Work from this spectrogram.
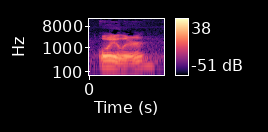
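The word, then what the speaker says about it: Euler: guy's name was Leonard Oiler pronounced like the old Houston Oilers before they became the Houston Texans this is way back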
